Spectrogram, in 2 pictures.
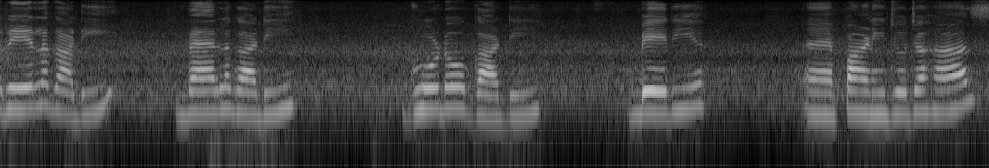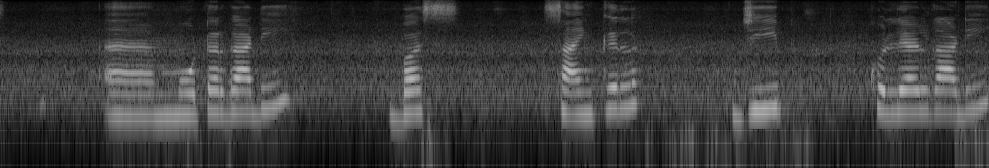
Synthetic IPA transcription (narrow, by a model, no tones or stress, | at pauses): ɾeːlɡaːɖi | bɛːlɡaːɖi | ɡʱoːɽoɡaːɖi | ɓeːɾiː | ɛ̃ːpaːɽ̃id͡ʑoːd͡ʑɐɦaːz | ɛ̃ːmoːʈəɾɡaːɖi | bɐs | ãːɪ̃ŋkɪl | d͡ʑiːp | kʰʊlɪjəlɡaːɖi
